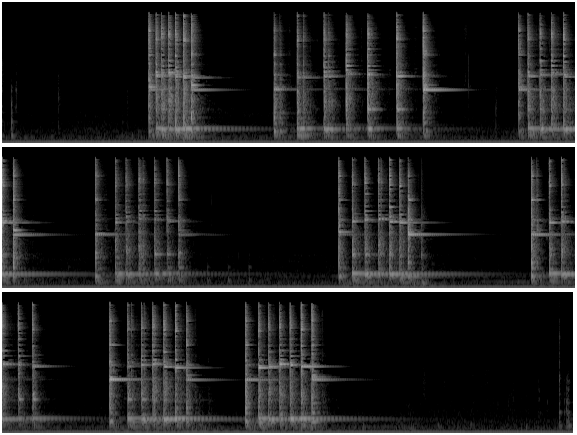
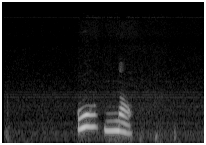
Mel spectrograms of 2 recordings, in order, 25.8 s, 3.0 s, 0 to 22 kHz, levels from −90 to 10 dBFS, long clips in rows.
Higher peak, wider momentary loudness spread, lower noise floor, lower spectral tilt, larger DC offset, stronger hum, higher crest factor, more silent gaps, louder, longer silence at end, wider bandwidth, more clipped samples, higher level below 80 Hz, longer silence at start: first, -6 dBFS vs -10 dBFS; first, 12 LU vs 9 LU; first, -77 dBFS vs -64 dBFS; second, 0.5 dB/octave vs -9 dB/octave; neither; neither; first, 30 dB vs 18 dB; neither; second, -31 LUFS vs -24 LUFS; first, 3.55 s vs 1.1 s; first, 17 kHz vs 4.6 kHz; neither; second, -76 dBFS vs -70 dBFS; first, 2.2 s vs 1.15 s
